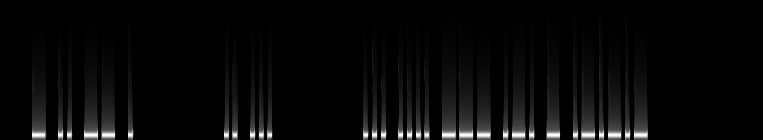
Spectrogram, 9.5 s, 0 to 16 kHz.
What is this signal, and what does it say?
Morse code, heard as a keyed tone, about 22 wpm, 700 Hz. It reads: TIME IS SHORT.
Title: 3x Word-Spacing - Sentences from Top 500 Words - 22wpm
